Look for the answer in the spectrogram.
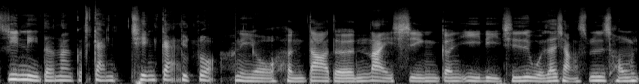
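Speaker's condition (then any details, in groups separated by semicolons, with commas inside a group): Moderate-to-severe hearing loss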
